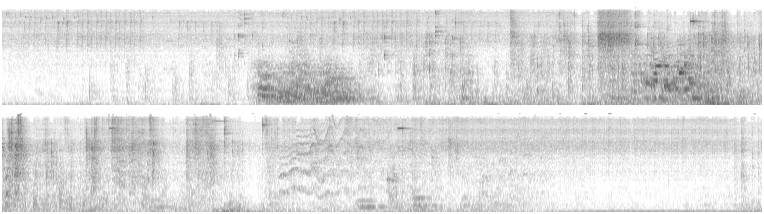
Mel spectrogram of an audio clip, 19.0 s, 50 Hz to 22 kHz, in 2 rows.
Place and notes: cologne, deutz mülheimer str, gebäude, visual sound festival, michael vorfeld - koeln, deutz mülheimer str, gebäude 9, visual sound festival, die schrauber
soundmap nrw: social ambiences/ listen to the people - in & outdoor nearfield recordings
